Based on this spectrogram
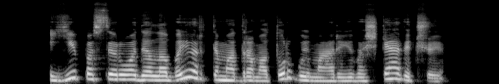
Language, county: Lithuanian, Panevėžys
